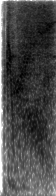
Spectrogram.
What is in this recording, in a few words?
Teleport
